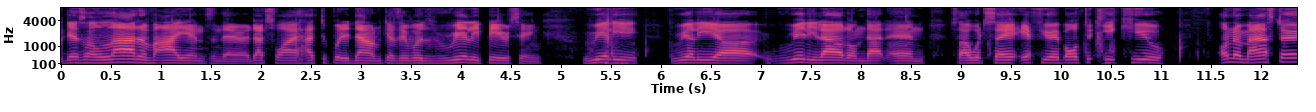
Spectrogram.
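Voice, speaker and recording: A man hosting a live review stream from his home studio, his voice bright and forceful, smooth and crisp, set against a dry, close sound. He talks in a loose, rambling way, full of fillers and easy swearing. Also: a little high, no echo. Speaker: music producer hosting a demo review stream. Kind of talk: casual live-stream chat and feedback. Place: home studio on a Discord call.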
